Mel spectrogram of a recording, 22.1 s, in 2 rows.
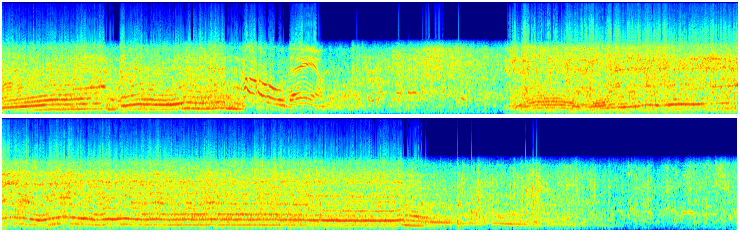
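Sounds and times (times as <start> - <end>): engine revving hard: 0.0 - 3.8, 7.5 - 17.8.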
